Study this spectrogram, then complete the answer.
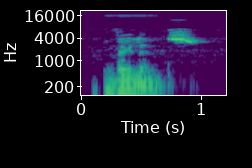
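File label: "valence", British English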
